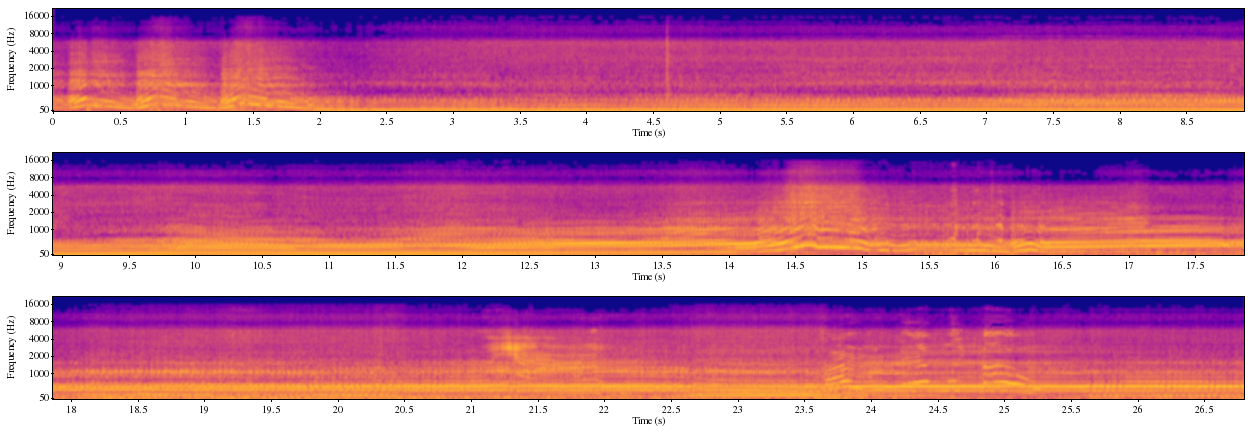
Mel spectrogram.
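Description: A motorcycle engine revs up and down as it rides along.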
